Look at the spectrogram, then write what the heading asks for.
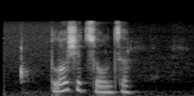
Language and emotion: Russian, neutral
